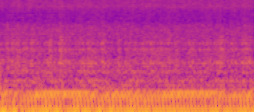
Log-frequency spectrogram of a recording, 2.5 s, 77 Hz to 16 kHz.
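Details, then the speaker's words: 1996 Honda Prelude Si at idle after wire-brushing corroded distributor cap contacts: low uneven stumbling idle with dropped firing pulses; still misfiring, slightly less than before, cleaning made little difference. "Oh, it's still misfiring. Not quite as bad though."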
